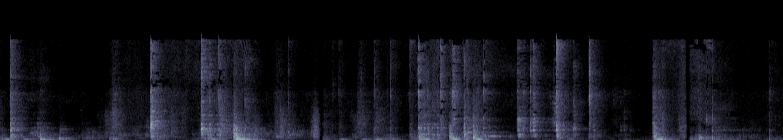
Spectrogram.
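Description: An animal eating dry dog food: a quick, irregular run of small clicks and crunches as the kibble is picked up and chewed.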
